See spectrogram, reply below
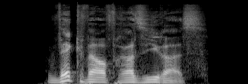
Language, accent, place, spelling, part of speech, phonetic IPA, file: German, Germany, Berlin, Wegwerfrasierers, noun, [ˈvɛkvɛʁfʁaˌziːʁɐs], De-Wegwerfrasierers.ogg
- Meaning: genitive singular of Wegwerfrasierer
